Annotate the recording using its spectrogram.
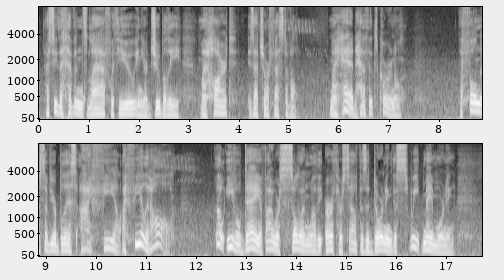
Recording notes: I recorded this at various stops on a hike up along the Deer Creek - Dry Creek trail in the Lone Peak Wilderness. Until I reached the water flowing under a snow field and didn't want to risk a crossing.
